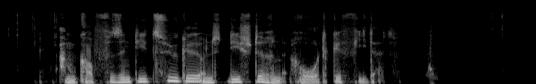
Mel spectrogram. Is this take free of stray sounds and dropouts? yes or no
no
